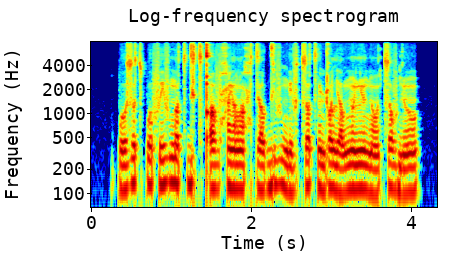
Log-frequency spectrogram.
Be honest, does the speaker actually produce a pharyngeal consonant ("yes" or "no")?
yes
